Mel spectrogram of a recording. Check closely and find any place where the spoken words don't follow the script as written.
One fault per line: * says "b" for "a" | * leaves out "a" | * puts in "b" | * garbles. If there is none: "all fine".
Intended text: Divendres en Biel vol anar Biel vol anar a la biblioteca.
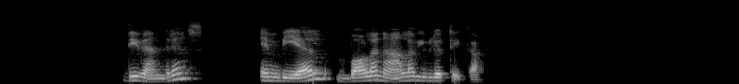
* leaves out "Biel vol anar"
